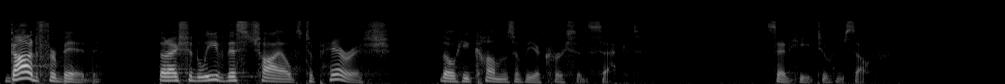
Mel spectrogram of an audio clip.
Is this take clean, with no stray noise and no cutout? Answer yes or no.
yes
